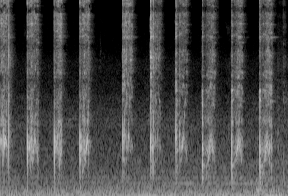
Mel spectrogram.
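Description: Kitchen knife being sharpened on the rim of a ceramic cup or bowl, about eleven crisp scraping strokes in an even rhythm, close and alone.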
